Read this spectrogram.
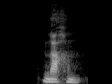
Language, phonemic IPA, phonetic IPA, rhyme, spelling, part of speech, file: German, /ˈnaxən/, [ˈnaχn̩], -axən, Nachen, noun, De-Nachen.wav
- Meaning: small boat used on inland waters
